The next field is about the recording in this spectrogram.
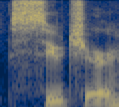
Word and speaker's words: Sutchar: And we have Josh Sutchar.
